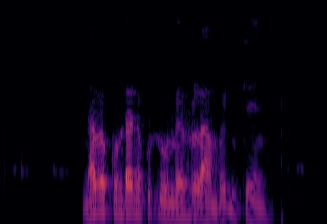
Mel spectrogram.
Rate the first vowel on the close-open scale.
open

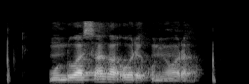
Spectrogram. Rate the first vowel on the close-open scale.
close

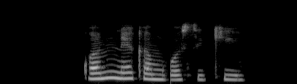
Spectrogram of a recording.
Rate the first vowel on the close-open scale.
open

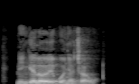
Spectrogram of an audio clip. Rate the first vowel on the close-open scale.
close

